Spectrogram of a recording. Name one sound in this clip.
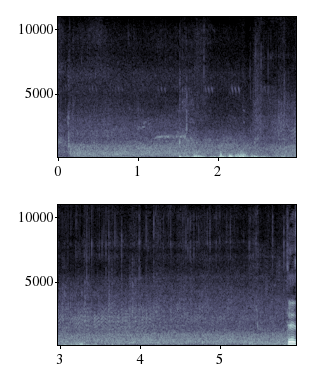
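A fishing reel whirs as its handle is turned.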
